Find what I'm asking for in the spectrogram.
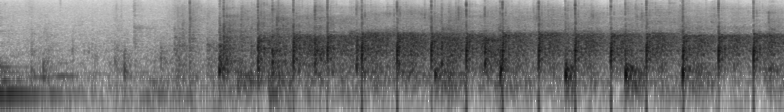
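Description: Church congregation applauding together during a service, a dense steady clapping that swells in after a quiet start and continues loud and close.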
